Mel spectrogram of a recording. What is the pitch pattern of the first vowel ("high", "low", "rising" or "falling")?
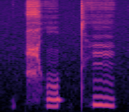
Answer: low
